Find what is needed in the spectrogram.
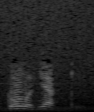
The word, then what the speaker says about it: Goleniewski: There was once a guy named Michael Golenyevsky. That name is spelled G-O-L-E-N-I-E-W-S-K-I.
